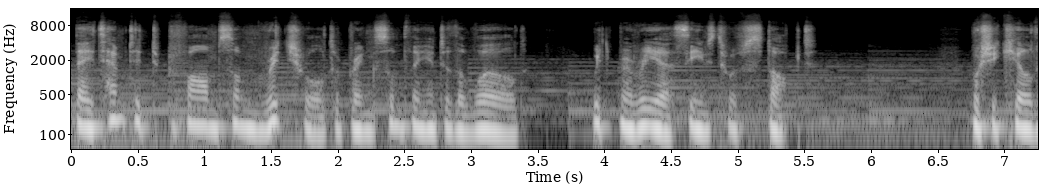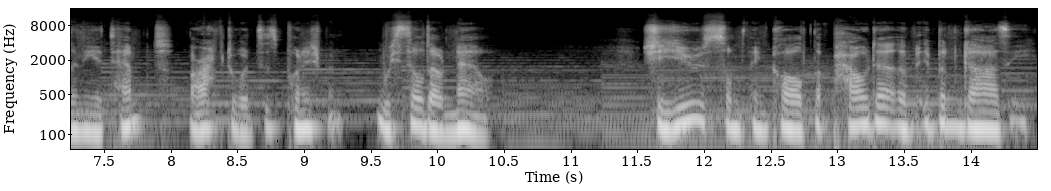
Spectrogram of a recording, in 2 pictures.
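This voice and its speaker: Male actor as young investigator, mid-pitched, earnest, measured, inquisitive, audio drama journal, clear music underneath. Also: a little mellow, lightly acted. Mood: grave, pondering. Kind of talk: audio drama narration and dialogue.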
